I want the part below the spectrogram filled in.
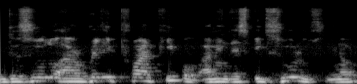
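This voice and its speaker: The man's voice has a dark, mellow tone and is somewhat breathy. He speaks at a moderate pace. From Senegal. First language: Wolof. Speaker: caller. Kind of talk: heated debate. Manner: halting.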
